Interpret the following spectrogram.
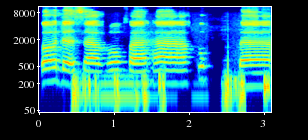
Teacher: Ya, jadi menjadi mad iwad ya. Jadi fathah tanwin menjadi fathah 2 harokat dibacanya.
